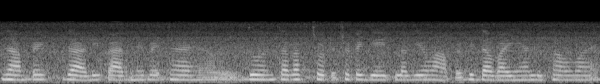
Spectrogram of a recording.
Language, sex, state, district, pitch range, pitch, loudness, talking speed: Hindi, female, Uttar Pradesh, Muzaffarnagar, 210-225 Hz, 215 Hz, -16 LUFS, 200 wpm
